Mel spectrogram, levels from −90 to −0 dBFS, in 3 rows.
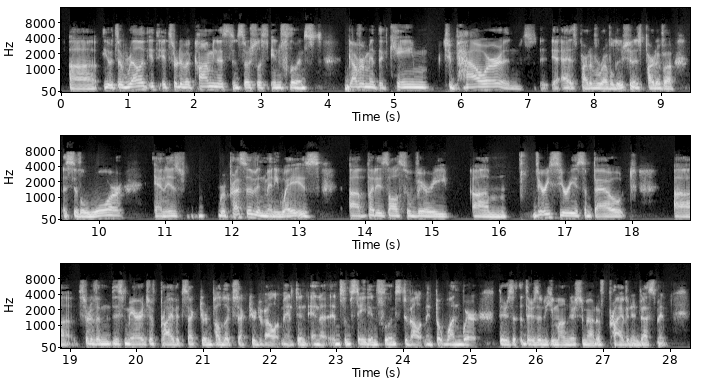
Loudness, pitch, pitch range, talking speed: -14 LUFS, 105 Hz, 90-130 Hz, 165 wpm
